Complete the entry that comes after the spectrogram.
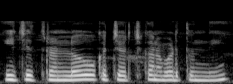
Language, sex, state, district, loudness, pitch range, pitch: Telugu, female, Telangana, Hyderabad, -15 LUFS, 200-220 Hz, 210 Hz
